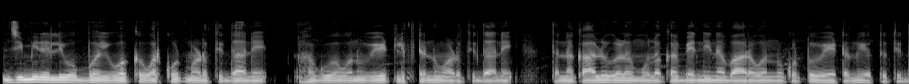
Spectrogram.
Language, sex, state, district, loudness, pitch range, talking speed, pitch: Kannada, male, Karnataka, Dharwad, -17 LUFS, 90-100 Hz, 125 wpm, 95 Hz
